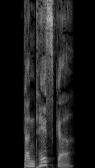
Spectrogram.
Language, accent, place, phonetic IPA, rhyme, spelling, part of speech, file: German, Germany, Berlin, [danˈtɛskɐ], -ɛskɐ, dantesker, adjective, De-dantesker.ogg
- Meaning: 1. comparative degree of dantesk 2. inflection of dantesk: strong/mixed nominative masculine singular 3. inflection of dantesk: strong genitive/dative feminine singular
